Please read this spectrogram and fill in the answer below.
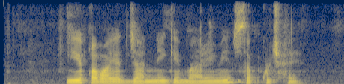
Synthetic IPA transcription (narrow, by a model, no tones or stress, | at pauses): jeːqɐʋaːjət̪̚d͡ʒaːnːekebaːɾemẽsɐb̚kʊt͡ʃʰhɛː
